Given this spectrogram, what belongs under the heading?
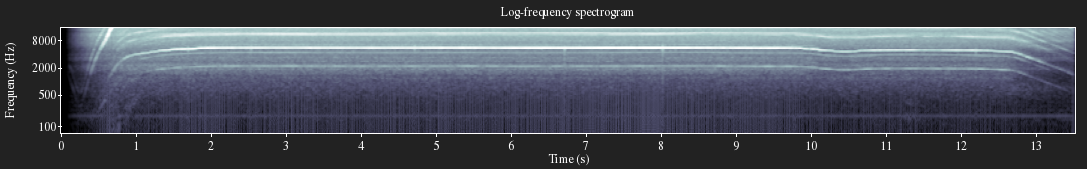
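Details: High-pitched steady whine that spins up, holds, dips slightly and winds down; dental drill sound-effect recording.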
